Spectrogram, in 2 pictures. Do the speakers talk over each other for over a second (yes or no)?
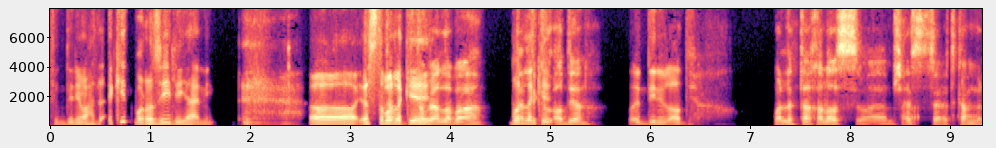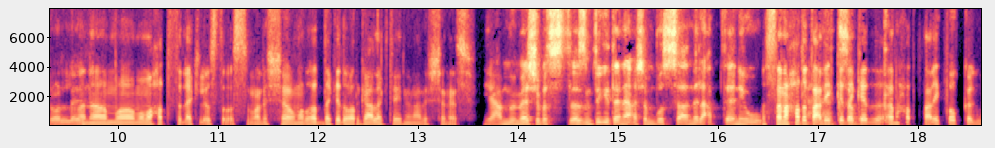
yes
